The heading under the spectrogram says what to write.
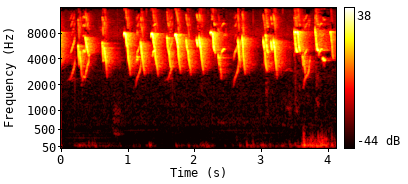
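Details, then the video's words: High, sharp chirps from a saffron finch at a feeding station come in a rapid, even-paced string, ending with a low rumbling noise underneath. "canário da terra fazendo muito barulho na seva"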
